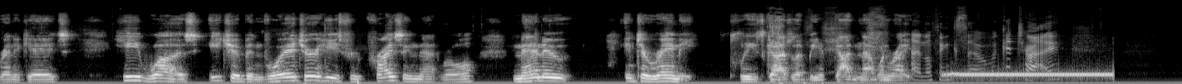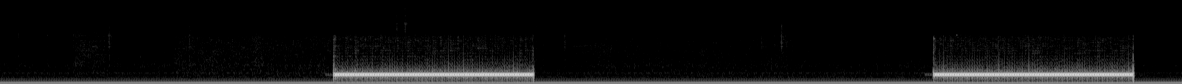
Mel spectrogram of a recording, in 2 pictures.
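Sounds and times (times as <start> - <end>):
speech: 0.0 - 10.6
telephone ringback tone during a call: 9.5 - 11.2, 15.2 - 17.2, 21.2 - 23.2.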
